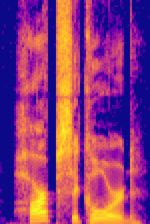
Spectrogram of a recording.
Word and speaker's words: harpsichord: Harp-si-chord. Three syllables. First syllable, harp. Three sounds. H, R, P. Si, two sounds. S, I. Chord, three sounds. K, or, D. Harp-si-chord.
